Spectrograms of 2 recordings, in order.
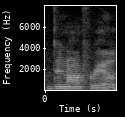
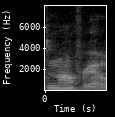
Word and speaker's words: D'Onofrio: them are like Vincent not dinofrio but Vincent D'Onofrio I think that's how you say his name anyway his like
